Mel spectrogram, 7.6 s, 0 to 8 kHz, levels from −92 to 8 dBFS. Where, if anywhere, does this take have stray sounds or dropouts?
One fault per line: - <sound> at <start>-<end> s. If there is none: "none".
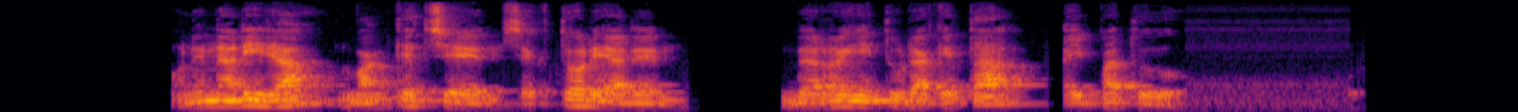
none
